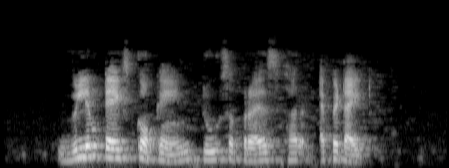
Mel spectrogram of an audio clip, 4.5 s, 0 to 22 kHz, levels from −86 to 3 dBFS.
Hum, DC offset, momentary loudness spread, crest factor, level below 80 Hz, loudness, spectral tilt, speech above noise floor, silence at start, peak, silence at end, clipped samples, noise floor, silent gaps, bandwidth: none; under 0.1%; 11 LU; 20 dB; -64 dBFS; -20 LUFS; -5 dB/octave; 47 dB; 0.6 s; 0 dBFS; 0.8 s; under 0.1%; -67 dBFS; none; 7.6 kHz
